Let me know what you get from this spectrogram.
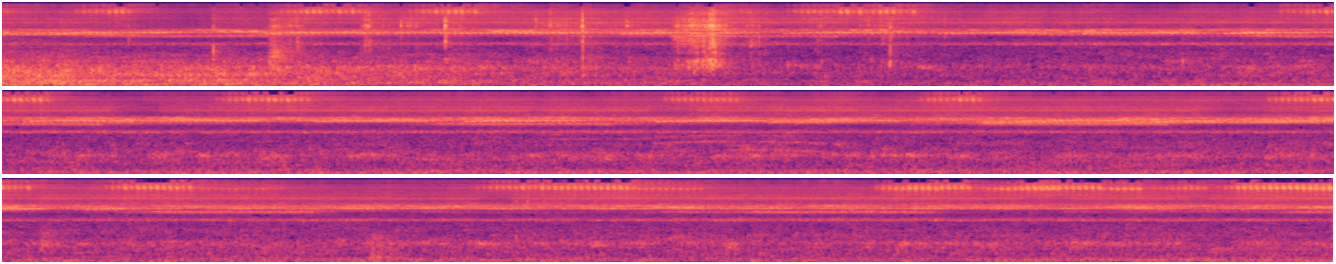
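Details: Chorus of autumn insects captured for sound effects: layered, unbroken high trills ring steadily throughout, while a few brief knocks and rustles early on and a faint low murmur sit beneath.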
